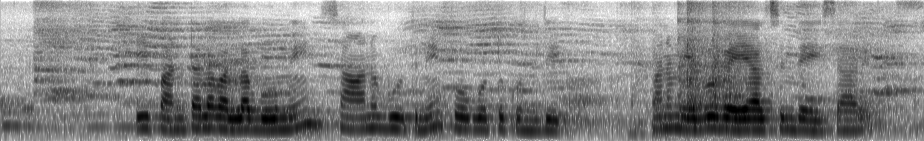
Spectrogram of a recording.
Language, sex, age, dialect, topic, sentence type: Telugu, female, 31-35, Telangana, agriculture, statement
